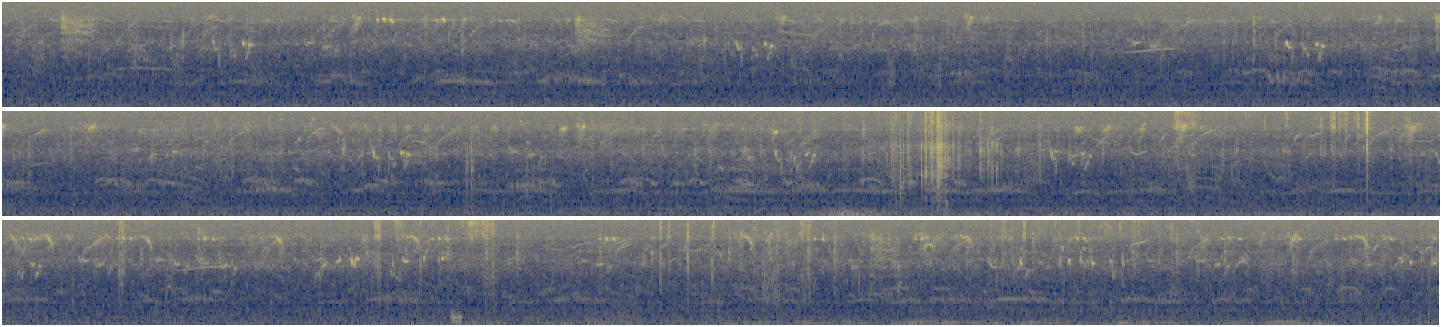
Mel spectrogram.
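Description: Small birds chirping and calling continually, with a low thump about halfway through and scattered sharp clicks after it.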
